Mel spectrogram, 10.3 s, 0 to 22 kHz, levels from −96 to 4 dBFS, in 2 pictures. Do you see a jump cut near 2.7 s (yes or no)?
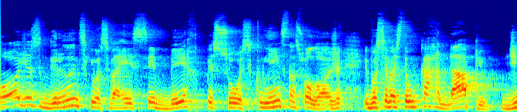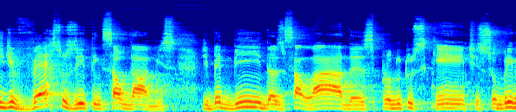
no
